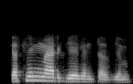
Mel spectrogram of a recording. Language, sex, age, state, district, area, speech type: Sanskrit, male, 18-30, Karnataka, Gulbarga, urban, conversation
